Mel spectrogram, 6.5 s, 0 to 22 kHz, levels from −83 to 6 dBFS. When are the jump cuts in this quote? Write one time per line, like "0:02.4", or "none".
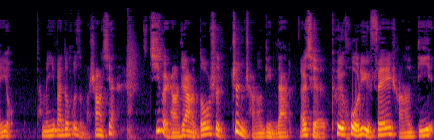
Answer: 0:03.4
0:04.4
